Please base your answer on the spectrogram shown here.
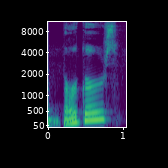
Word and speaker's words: Burghers: Yeah, no, not like hamburgers. Oh. Instead, the word's spelled with an H, meaning middle-class townsman. Oh. Yeah, but not an H like Hergers, an H in the middle, like burgers.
